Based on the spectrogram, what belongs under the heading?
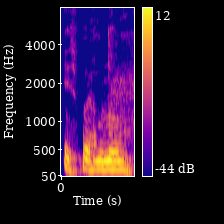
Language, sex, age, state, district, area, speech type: Hindi, male, 45-60, Bihar, Madhepura, rural, spontaneous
